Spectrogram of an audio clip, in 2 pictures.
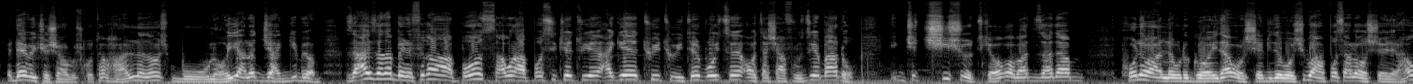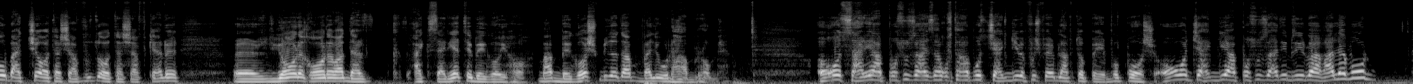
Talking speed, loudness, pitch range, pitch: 180 wpm, -19 LUFS, 140-200 Hz, 165 Hz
